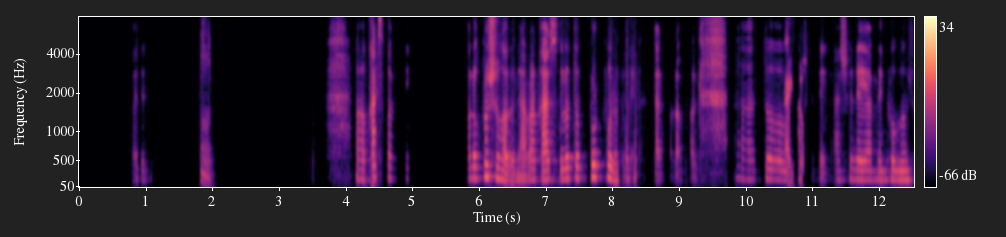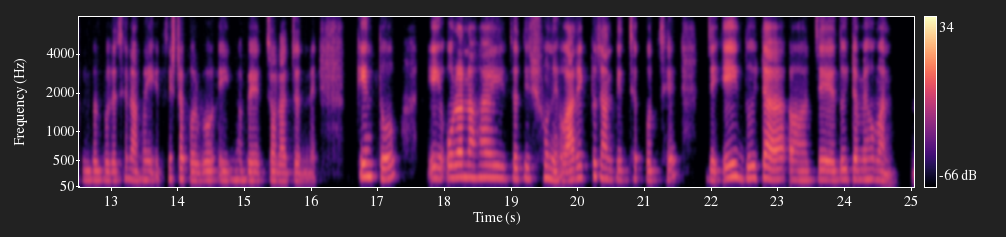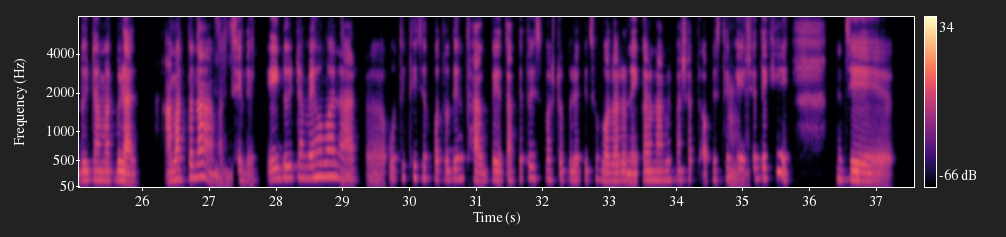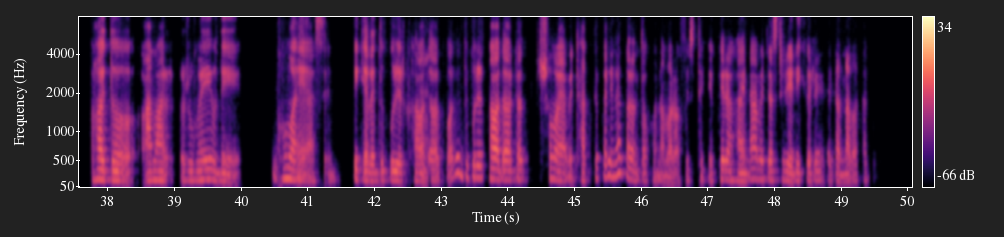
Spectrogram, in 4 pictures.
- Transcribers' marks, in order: unintelligible speech; tapping; "বাসায়" said as "বাসাত"
- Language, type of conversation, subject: Bengali, advice, বাড়িতে কীভাবে শান্তভাবে আরাম করে বিশ্রাম নিতে পারি?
